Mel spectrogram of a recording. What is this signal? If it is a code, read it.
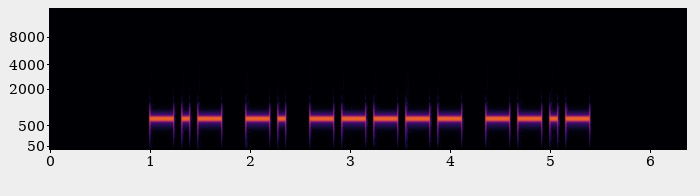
Morse code, heard as a keyed tone, about 15 wpm, 700 Hz. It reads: KN0Q
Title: USA Call Signs - 4 Characters - Repeated 3x - 15wpm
